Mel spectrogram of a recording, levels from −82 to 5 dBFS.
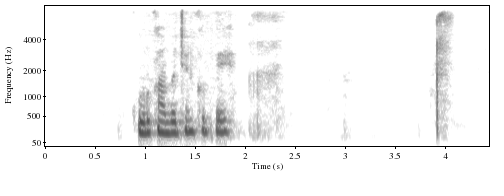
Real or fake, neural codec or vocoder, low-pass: real; none; 7.2 kHz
